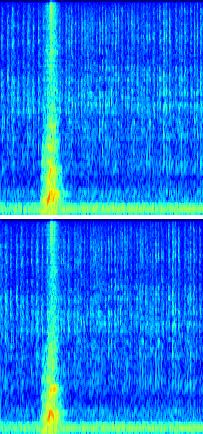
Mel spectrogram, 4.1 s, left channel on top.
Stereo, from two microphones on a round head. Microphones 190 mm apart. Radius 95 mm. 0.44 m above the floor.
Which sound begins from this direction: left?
A zipper, at 0.8 s.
